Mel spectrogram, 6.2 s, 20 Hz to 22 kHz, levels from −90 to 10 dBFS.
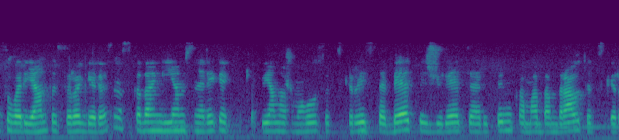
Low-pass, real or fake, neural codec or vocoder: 7.2 kHz; real; none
